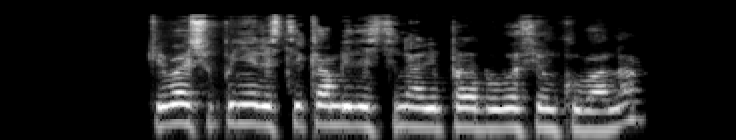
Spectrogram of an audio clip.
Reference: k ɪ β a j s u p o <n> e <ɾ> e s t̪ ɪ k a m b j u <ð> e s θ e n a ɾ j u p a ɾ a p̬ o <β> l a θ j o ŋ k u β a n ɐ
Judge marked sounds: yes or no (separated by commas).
no, yes, yes, yes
